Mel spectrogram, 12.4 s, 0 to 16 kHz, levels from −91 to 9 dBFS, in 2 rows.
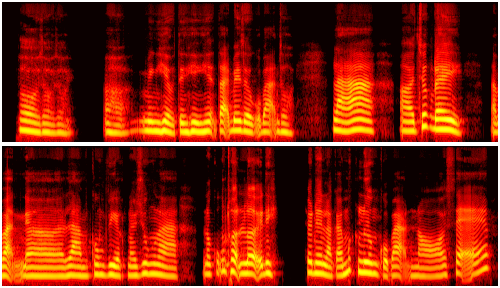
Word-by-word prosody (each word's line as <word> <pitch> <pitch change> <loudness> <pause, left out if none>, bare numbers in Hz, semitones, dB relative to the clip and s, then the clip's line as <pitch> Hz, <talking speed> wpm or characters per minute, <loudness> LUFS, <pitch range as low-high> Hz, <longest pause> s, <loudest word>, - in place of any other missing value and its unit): Rồi, 215 -5 +1
rồi, 180 -2 -3
rồi, 170 -1 -9 0.4
ờ, 170 -3 -5 0.2
mình 215 -1 +2
hiểu 200 -4 +4
tình 190 +2 0
hình 195 0 +3
hiện 205 +1 +1
tại 210 - +1
bây 220 0 +3
giờ 195 -3 +2
của 165 - -7
bạn 195 0 -4
rồi 190 -2 -3 0.5
là 215 -3 +3
á, 230 -1 +5 0.3
à, 210 -1 0
trước 305 +8 0
đây 240 - +5 0.3
là 185 - -5
bạn, 200 0 -1
ờ, 185 -1 0
làm 195 -1 0
công 220 +2 -3
việc 205 -1 0
nói 195 0 -2
chung 235 -1 -1
là 190 -5 -2 0.3
nó 225 -1 -4
cũng 265 +5 -6
thuận 260 -5 +2
lợi 230 -5 +4
đi, 245 +2 +1 0.4
cho 260 - +3
nên 245 -2 +3
là 200 - +1
cái 195 +2 -2
mức 280 +5 -3
lương 255 -3 +4
của 185 -4 -3
bạn 200 -1 -5
nó 185 +2 -5
sẽ, 245 - -3
205 Hz, 215 wpm, -21 LUFS, 190-230 Hz, 0.5 s, á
